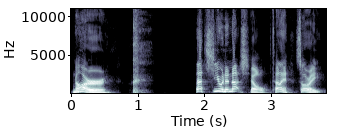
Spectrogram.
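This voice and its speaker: A man's voice: high-pitched, very animated, takes it slowly, fairly bright tone. A man streaming live, chatting casually with viewers in a joking, theatrical way and swearing freely. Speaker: streamer and cameraman.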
